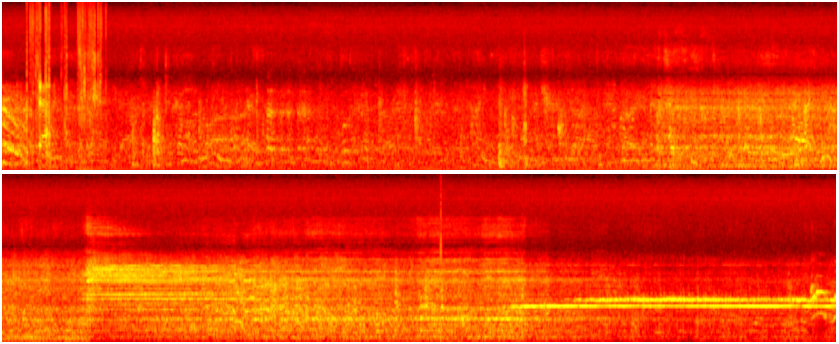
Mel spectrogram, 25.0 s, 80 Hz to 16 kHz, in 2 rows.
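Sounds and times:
sustained electronic keyboard tones: 0:00.4 - 0:01.6, 0:20.4 - 0:25.0.

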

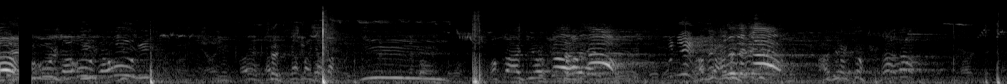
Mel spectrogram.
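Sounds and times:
players shouting: 0:02.6 - 0:09.3
football kick thuds: 0:03.2 - 0:03.4.

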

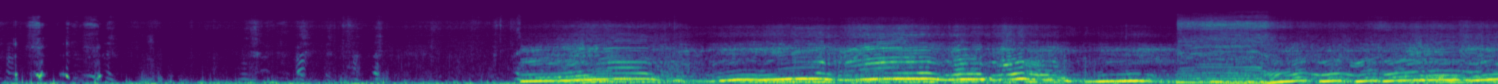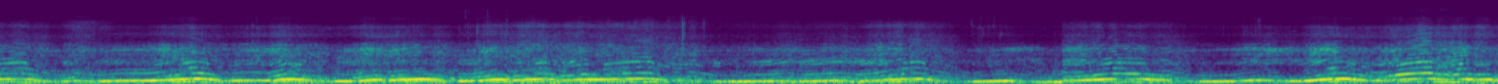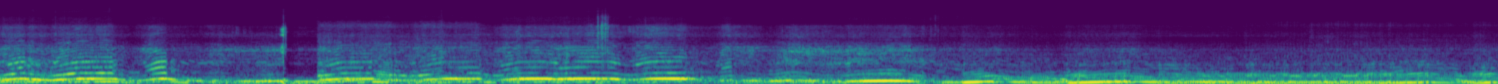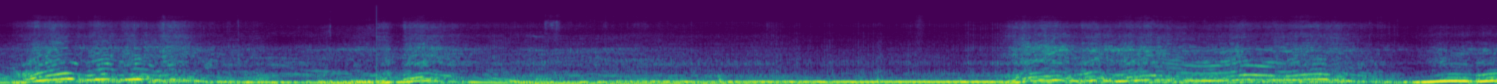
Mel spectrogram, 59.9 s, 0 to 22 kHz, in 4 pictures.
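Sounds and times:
snowmobile engine revving: 0:02.4 - 0:59.9.

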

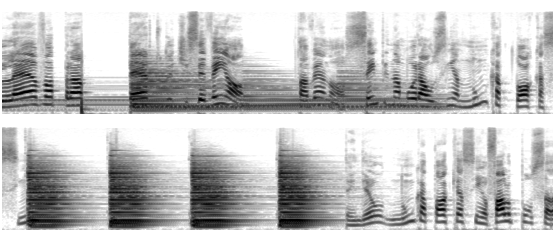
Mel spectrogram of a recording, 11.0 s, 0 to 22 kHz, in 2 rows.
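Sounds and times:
piano chords struck hard: 0:00.6 - 0:04.5, 0:05.8 - 0:09.0.

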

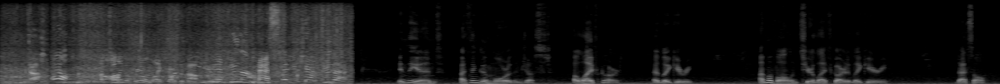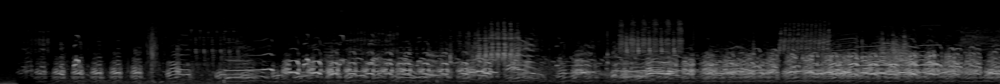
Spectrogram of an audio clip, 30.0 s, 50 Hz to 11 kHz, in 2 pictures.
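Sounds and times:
geese honking: 0:00.0 - 0:05.3, 0:15.3 - 0:30.0.

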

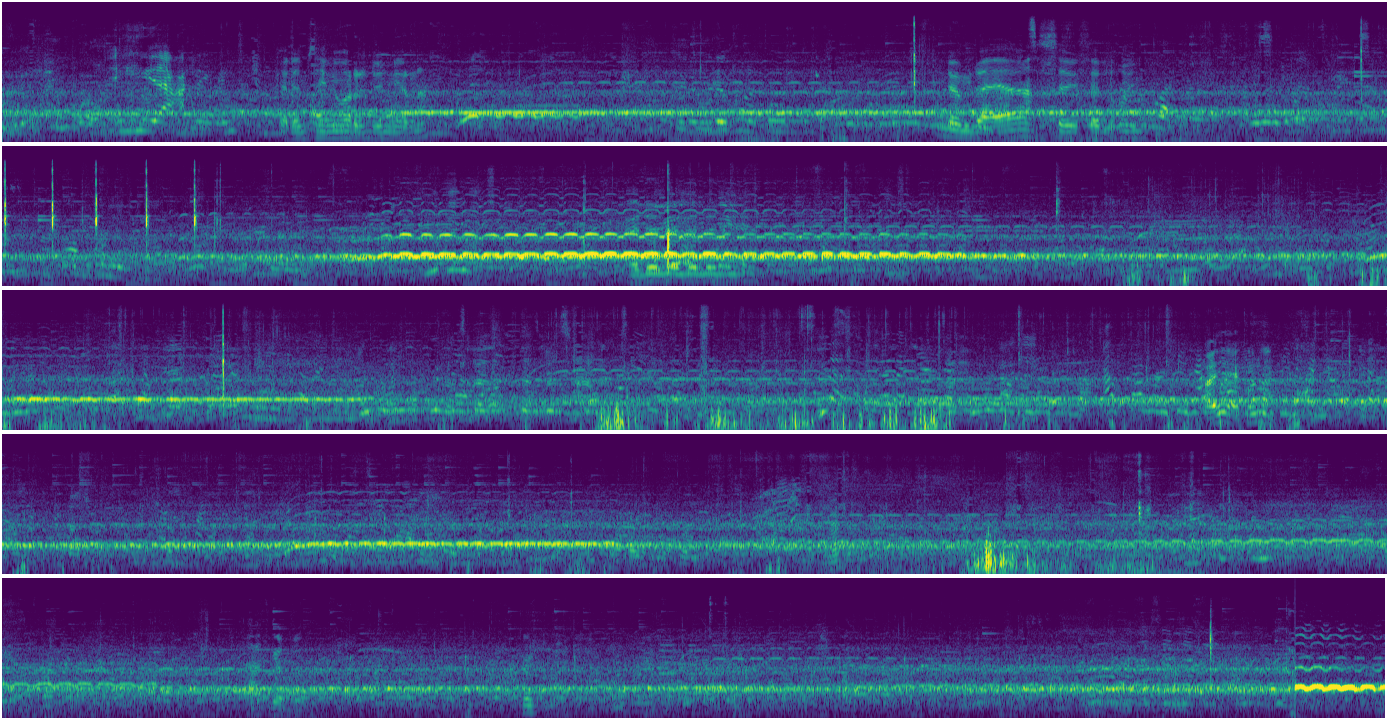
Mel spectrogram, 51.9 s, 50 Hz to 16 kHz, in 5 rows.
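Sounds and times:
crowd voices: 0:00.0 - 0:51.9
women ululating: 0:03.1 - 0:07.0, 0:12.5 - 0:24.3, 0:25.8 - 0:43.4, 0:46.5 - 0:51.9.

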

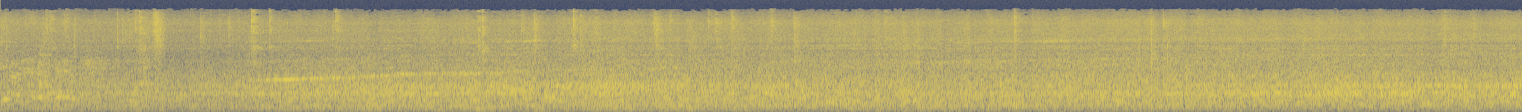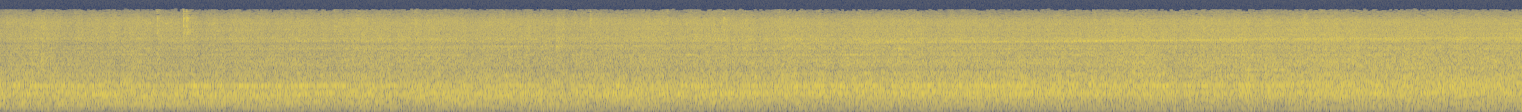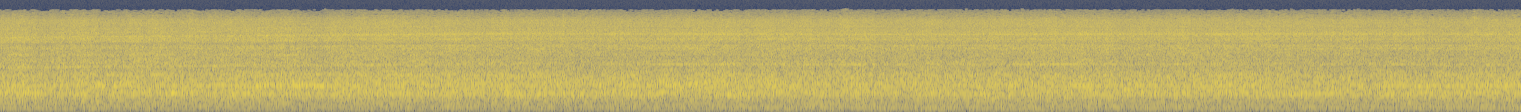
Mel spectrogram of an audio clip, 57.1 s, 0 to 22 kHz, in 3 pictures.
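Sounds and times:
wheels rumbling on rail: 0:00.0 - 0:57.0.

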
